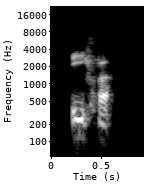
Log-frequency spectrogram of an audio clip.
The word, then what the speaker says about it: Aoife: How do you say her first name? – UK in about 8 months. Aoife. – It's not spelled that way. – I know. It's Irish spelling.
